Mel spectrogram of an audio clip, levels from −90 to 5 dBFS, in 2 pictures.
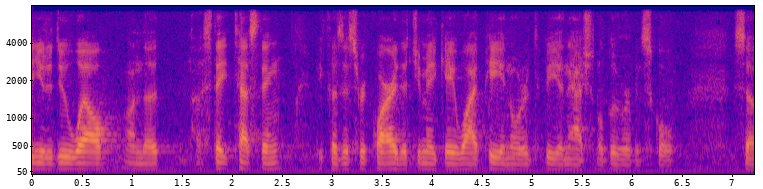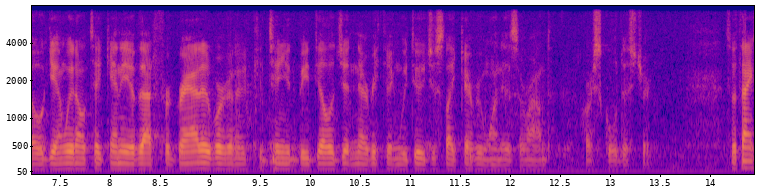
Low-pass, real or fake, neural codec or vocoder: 7.2 kHz; real; none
